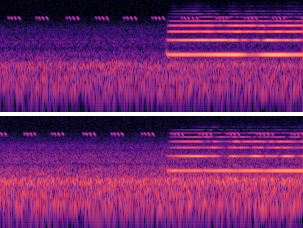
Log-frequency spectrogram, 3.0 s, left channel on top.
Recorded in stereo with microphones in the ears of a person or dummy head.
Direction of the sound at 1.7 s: 45° left (ahead or behind).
